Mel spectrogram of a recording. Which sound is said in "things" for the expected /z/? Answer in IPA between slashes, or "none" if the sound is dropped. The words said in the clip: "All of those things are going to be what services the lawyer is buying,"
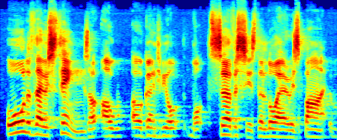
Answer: /z/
